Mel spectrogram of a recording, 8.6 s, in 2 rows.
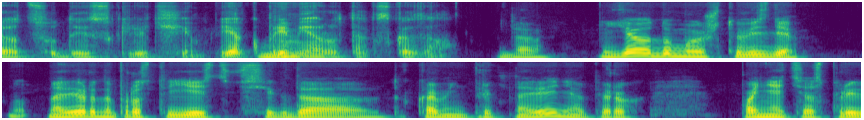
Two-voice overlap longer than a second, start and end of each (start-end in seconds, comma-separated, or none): none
